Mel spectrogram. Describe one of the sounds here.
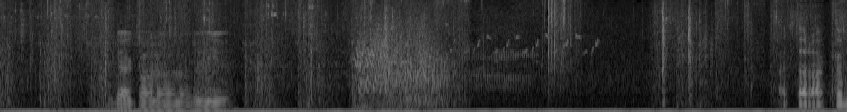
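A heavy mechanical beast's footsteps thud as it runs.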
